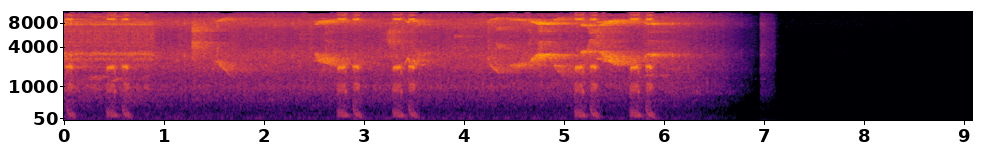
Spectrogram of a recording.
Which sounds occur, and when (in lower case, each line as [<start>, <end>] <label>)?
[0.00, 7.13] background noise
[4.17, 6.10] chirp
[5.61, 5.88] frog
